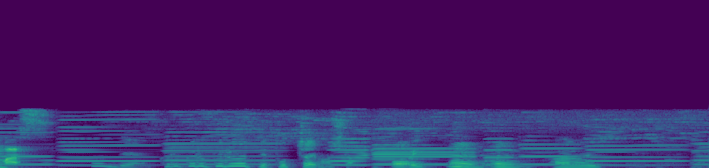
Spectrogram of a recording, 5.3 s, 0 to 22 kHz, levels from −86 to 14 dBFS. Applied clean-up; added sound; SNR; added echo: classical method log-MMSE.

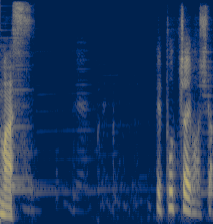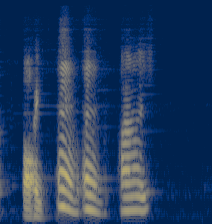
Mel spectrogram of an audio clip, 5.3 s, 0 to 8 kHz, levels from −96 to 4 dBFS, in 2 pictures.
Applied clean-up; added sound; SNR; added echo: neural mask model DeepFilterNet 3.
